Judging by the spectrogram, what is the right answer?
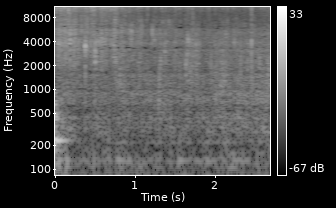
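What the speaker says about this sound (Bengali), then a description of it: "এবার আমি উল্টে পাল্টে ভালো করে ভেজে নেব।" Sabudana pakoras fry in hot oil at medium heat, giving a steady close crackling sizzle with bright hissing throughout and no voice.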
